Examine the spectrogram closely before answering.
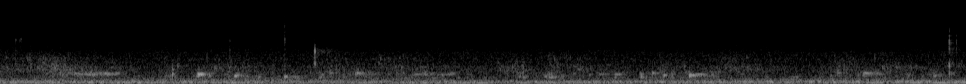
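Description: A swimmer's strokes gurgle through the water.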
